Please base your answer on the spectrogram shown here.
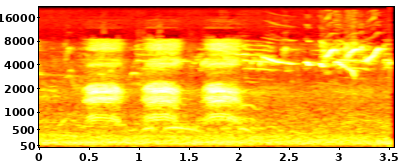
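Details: House crow giving three harsh, nasal caws about two-thirds of a second apart, then falling quiet while thin high chirps and whistles of smaller birds continue over low background hum.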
